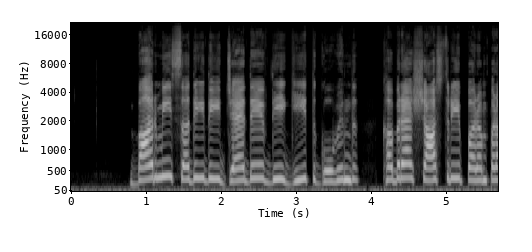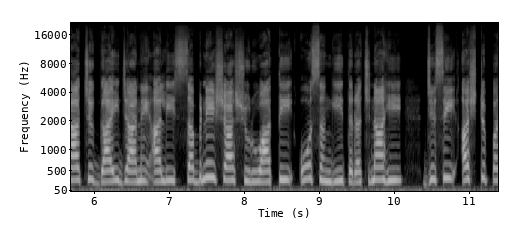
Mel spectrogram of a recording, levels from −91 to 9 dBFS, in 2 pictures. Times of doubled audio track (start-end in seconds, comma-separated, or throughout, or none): none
